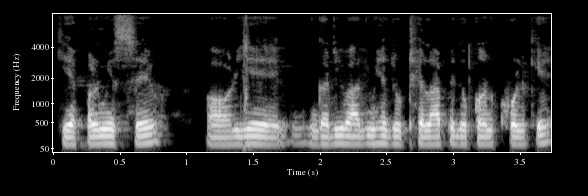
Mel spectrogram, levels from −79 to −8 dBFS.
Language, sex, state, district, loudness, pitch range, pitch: Hindi, male, Bihar, Samastipur, -19 LUFS, 115-120 Hz, 115 Hz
